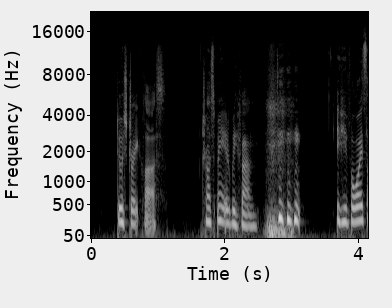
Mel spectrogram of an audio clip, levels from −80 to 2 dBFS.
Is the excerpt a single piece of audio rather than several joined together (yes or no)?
yes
